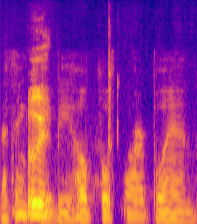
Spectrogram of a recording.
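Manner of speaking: very low, hushed mutter under the breath. Speaking in character to Cruz standing beside them: said under the breath. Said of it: "I'll just kinda say under my breath".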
